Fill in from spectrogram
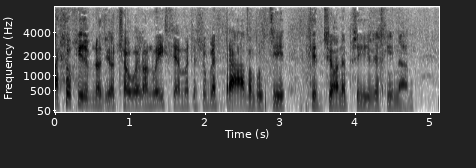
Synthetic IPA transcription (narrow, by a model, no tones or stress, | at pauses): aɬʊχiːðɛvnəðjɔtʰrəwɛlˠɔnwejθjamadəsʊbɛθb̥raːvənbʊɨtʰi | kʰɪdjɔnəpʰriːvɪχinan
